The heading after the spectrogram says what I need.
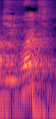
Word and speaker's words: Bevouac: nous a mené vers Bivouac avec un E, je tiens à le préciser, parce que souvent nos investisseurs nous font bien rappeler que ça peut se prononcer Bivouac.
